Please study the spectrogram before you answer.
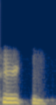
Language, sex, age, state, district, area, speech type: Maithili, female, 18-30, Bihar, Muzaffarpur, rural, conversation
